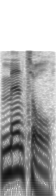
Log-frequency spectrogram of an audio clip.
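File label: "mental" English, American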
